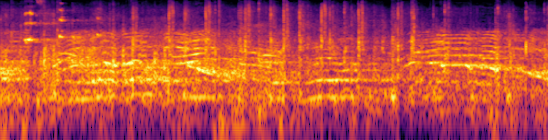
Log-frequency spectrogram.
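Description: Handball players calling and shouting to each other in a sports hall, over the knocks of the ball bouncing and of feet on the hall floor.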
